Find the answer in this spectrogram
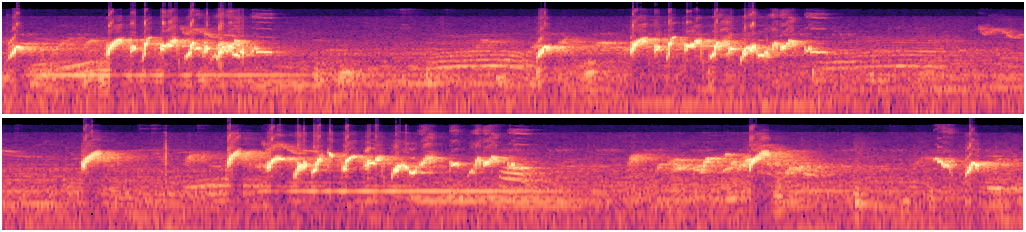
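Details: Red-whiskered bulbul singing Sông kon training song meant for young birds to learn from: short bursts of quick, slurred whistles repeated roughly every two to three seconds, with a faint steady hum beneath.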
